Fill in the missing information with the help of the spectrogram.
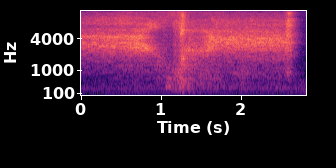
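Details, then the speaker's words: Dental high-volume suction (HVE) line newly added to an older dental unit, tested to replace the cuspidor: loud steady hissing suction with brief gurgling slurps as fluid is drawn through, clearing everything out efficiently. "all right you know what I like about this thing it clears everything out yeah it's much more efficient"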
